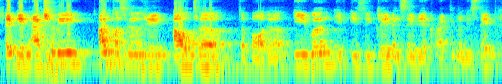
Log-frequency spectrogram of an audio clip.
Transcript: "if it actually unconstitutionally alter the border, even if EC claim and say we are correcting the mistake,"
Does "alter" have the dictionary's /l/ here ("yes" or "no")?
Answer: no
